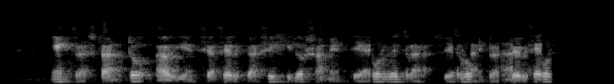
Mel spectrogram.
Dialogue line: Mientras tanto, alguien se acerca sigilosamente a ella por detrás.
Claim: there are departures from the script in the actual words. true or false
true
